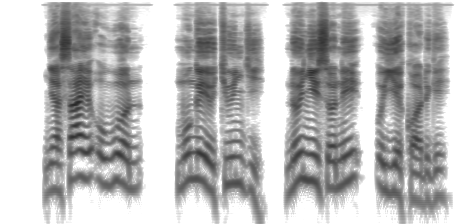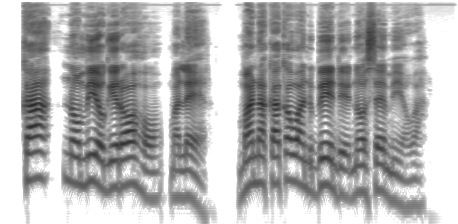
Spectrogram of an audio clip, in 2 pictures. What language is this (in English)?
Luo (Kenya and Tanzania)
